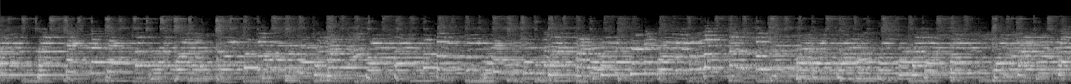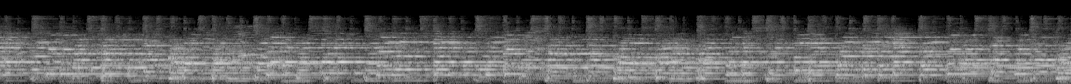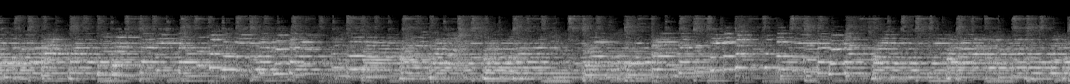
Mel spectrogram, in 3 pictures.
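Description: A steel band playing: steelpans sounding quick runs of ringing, pitched notes over a steady drum beat, at an even, full level throughout.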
